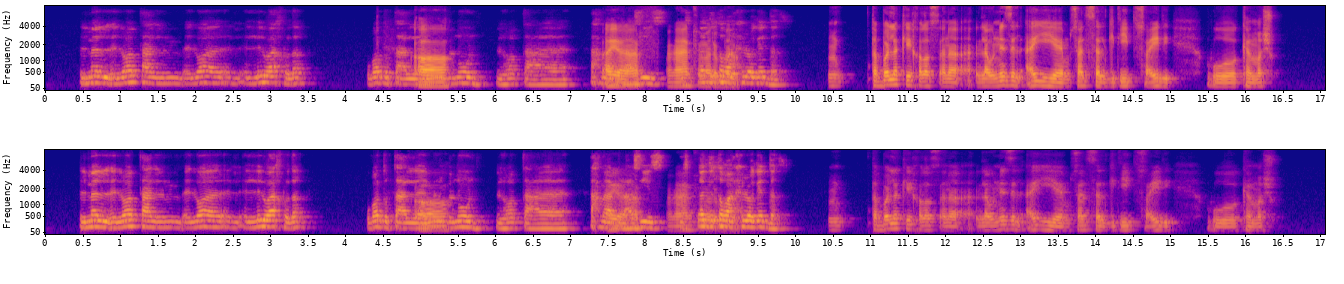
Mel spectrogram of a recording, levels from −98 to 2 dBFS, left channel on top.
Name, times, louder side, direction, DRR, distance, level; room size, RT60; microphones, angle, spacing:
voice 1, 0.5-3.4 4.3-7.0 7.3-9.9, right 3 dB, 75° right, 0.5 m, -27 dB
voice 2, 5.0-5.4 7.5-7.9 8.3-9.2 10.4-10.6 11.0-16.4, left 7 dB, 80° left, 0.3 m, -26 dB
4.3 x 3.0 x 2.6 m
head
